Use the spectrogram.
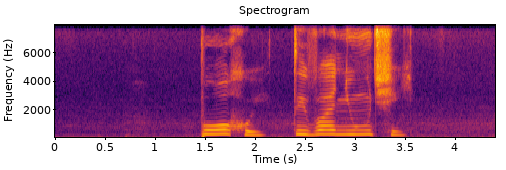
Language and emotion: Russian, neutral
